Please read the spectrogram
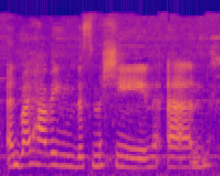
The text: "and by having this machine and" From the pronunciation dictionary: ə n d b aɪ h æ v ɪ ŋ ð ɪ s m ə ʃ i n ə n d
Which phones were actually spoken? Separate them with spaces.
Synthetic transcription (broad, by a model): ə n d b aɪ h æ v ɪ ŋ ð ɪ s m ə ʃ i n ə n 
